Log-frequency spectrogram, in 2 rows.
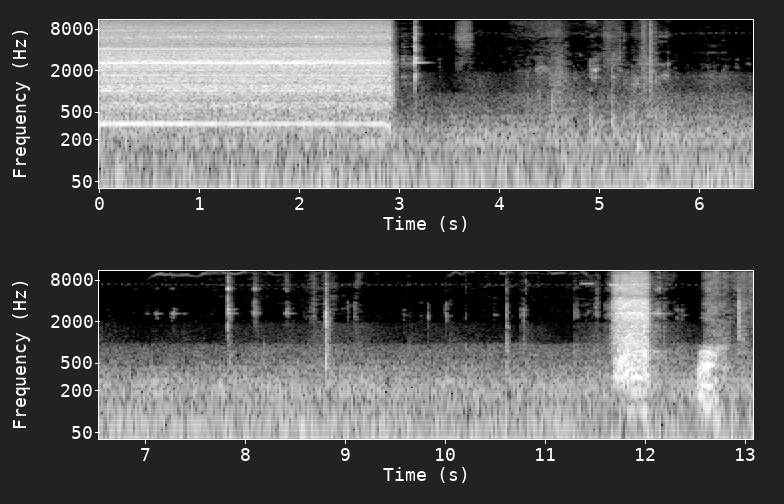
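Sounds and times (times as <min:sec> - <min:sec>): drill whining: 0:00.0 - 0:03.0, 0:11.5 - 0:12.2.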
